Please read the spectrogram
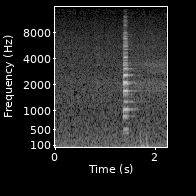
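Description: Car horn giving one short toot about a second and a half in, followed by a few faint low thumps.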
